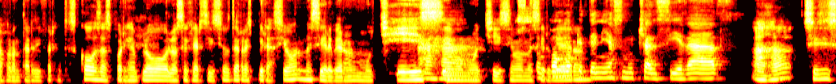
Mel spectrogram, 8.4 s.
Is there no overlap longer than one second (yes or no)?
no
